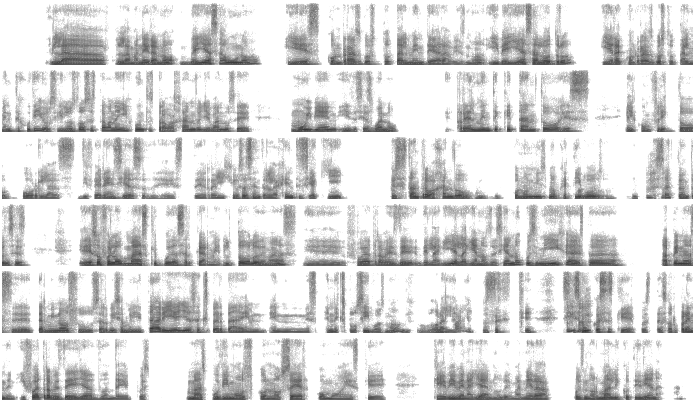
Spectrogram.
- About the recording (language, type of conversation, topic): Spanish, podcast, ¿Qué aprendiste sobre la gente al viajar por distintos lugares?
- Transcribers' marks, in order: tapping; laughing while speaking: "este"; chuckle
